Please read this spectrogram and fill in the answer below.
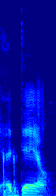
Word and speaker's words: Adele: It's supposed to be Adele. That's actually how you pronounce Adele.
